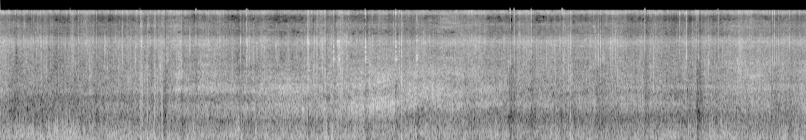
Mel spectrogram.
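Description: Wind buffeting the microphone of a phone carried while cycling: a steady low rumble with scattered small crackles.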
